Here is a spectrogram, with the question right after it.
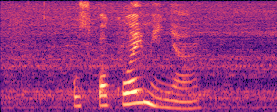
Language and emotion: Russian, neutral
